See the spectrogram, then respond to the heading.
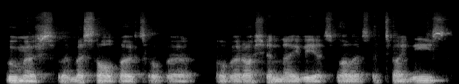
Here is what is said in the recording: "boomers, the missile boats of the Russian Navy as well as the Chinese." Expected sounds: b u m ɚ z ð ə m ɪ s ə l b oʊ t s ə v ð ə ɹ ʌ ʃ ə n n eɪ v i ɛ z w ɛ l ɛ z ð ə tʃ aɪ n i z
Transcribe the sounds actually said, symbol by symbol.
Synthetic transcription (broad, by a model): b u m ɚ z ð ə m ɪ s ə l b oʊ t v ə v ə ɹ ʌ ʃ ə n n eɪ v i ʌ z w ɛ l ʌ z ð ə tʃ aɪ n i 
